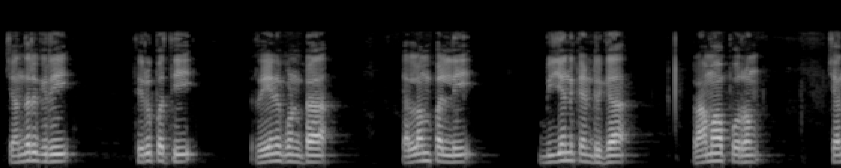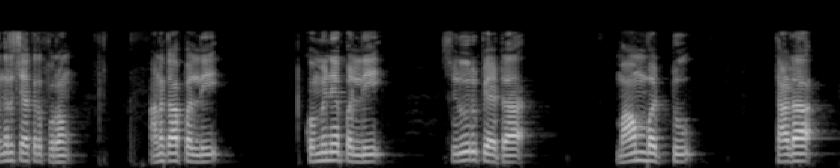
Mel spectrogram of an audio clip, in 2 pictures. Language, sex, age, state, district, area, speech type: Telugu, male, 18-30, Andhra Pradesh, Kadapa, rural, spontaneous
